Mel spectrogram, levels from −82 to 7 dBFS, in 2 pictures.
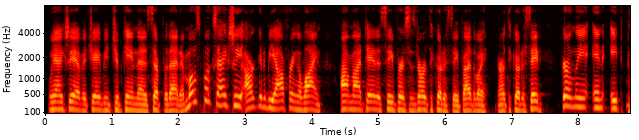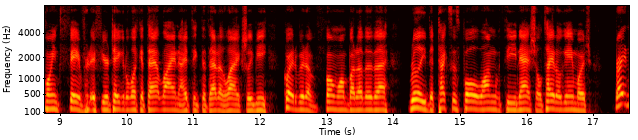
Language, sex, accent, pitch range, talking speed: English, male, American, 140-170 Hz, 265 wpm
